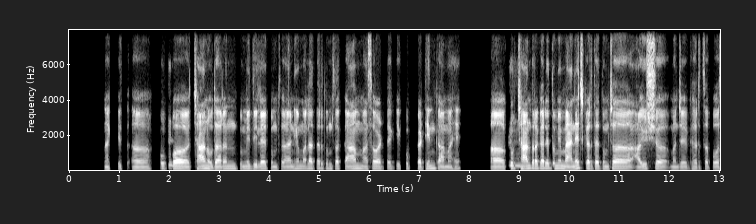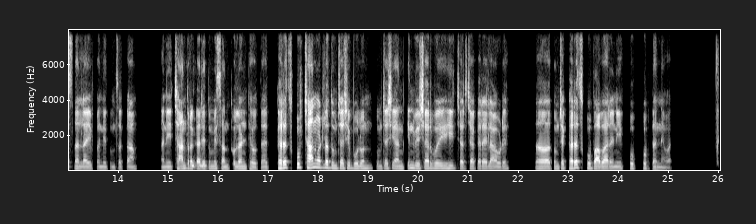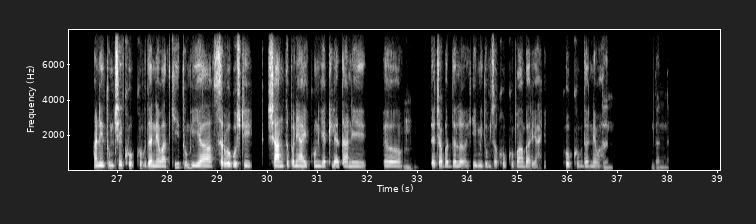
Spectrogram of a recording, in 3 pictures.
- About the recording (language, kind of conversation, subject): Marathi, podcast, काम आणि आयुष्यातील संतुलन कसे साधता?
- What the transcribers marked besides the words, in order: in English: "लाईफ"; tapping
